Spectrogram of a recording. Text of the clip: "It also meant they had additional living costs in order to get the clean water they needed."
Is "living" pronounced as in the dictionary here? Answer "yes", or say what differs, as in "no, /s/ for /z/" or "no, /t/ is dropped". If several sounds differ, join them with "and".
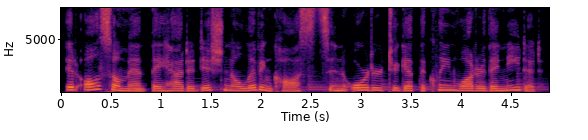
yes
